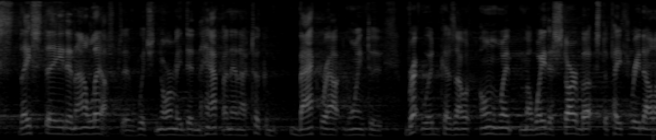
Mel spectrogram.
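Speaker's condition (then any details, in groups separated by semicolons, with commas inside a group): No condition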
